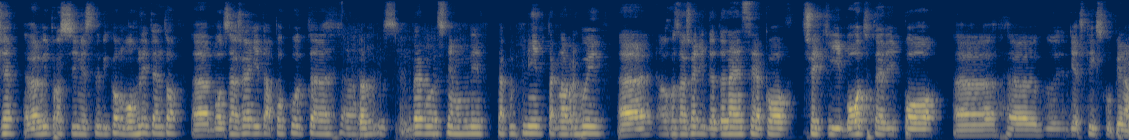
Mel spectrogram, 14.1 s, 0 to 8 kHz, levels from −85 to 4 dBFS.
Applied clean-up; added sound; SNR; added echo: neural mask model DeepFilterNet 3.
